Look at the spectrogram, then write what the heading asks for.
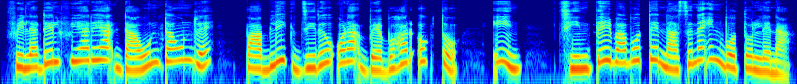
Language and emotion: Santali, fearful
